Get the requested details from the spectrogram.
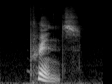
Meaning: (noun) 1. A (male) ruler, a sovereign; a king, monarch 2. A female monarch 3. Someone who is preeminent in their field; a great person 4. The (male) ruler or head of a principality
- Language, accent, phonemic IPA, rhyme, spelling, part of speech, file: English, US, /pɹɪns/, -ɪns, prince, noun / verb, En-us-prince.ogg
